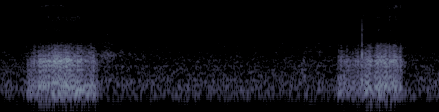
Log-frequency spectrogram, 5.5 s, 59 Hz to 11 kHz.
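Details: A 14-year-old female Boston Terrier snores hard with two deep, rattling breaths, each lasting close to a second, separated by a few seconds of near silence with only faint room noise.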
